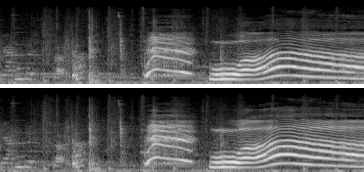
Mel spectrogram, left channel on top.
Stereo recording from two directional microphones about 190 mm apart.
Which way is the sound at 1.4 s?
15° left (ahead or behind).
